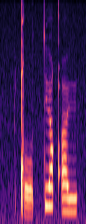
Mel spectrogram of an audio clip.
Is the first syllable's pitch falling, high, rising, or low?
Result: low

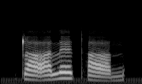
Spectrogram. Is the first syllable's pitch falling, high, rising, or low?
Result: low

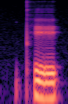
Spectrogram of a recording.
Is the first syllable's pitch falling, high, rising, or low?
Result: low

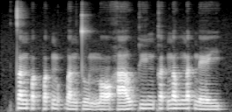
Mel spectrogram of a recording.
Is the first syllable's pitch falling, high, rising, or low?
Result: high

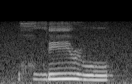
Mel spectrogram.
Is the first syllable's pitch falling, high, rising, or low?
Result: high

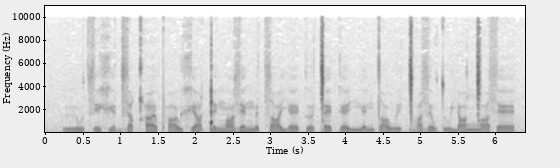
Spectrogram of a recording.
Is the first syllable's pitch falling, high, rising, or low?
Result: high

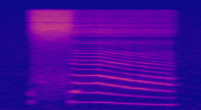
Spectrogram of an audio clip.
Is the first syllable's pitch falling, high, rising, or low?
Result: falling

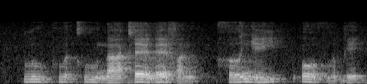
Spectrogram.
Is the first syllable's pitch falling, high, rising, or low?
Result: falling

